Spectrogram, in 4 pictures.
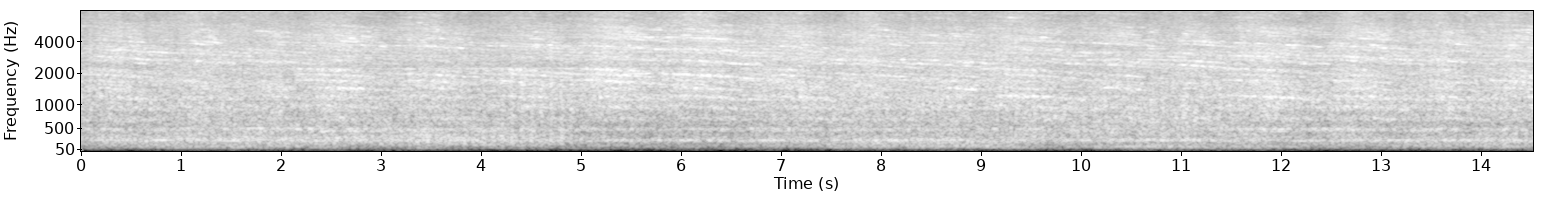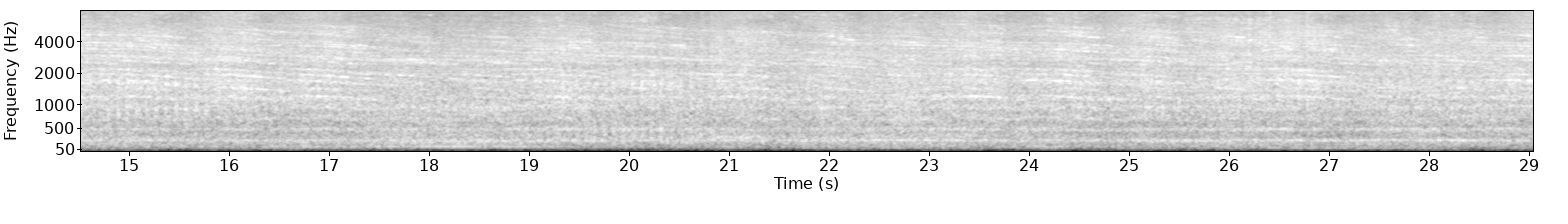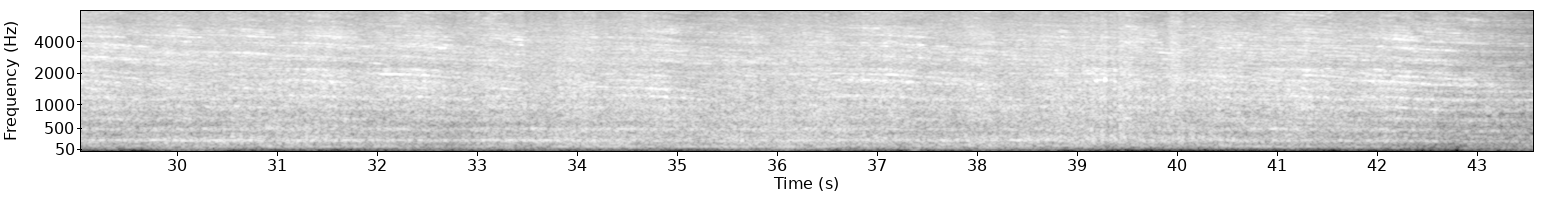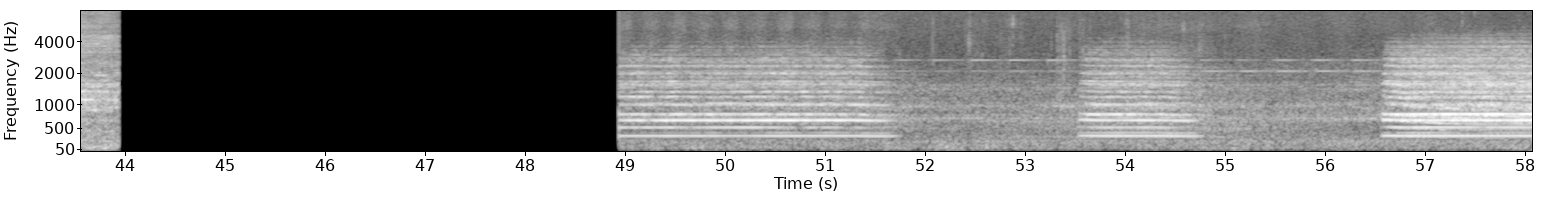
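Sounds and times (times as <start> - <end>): freight train wheels rumbling: 0.0 - 44.0, 49.0 - 58.0
wheels squealing: 0.1 - 43.8.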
